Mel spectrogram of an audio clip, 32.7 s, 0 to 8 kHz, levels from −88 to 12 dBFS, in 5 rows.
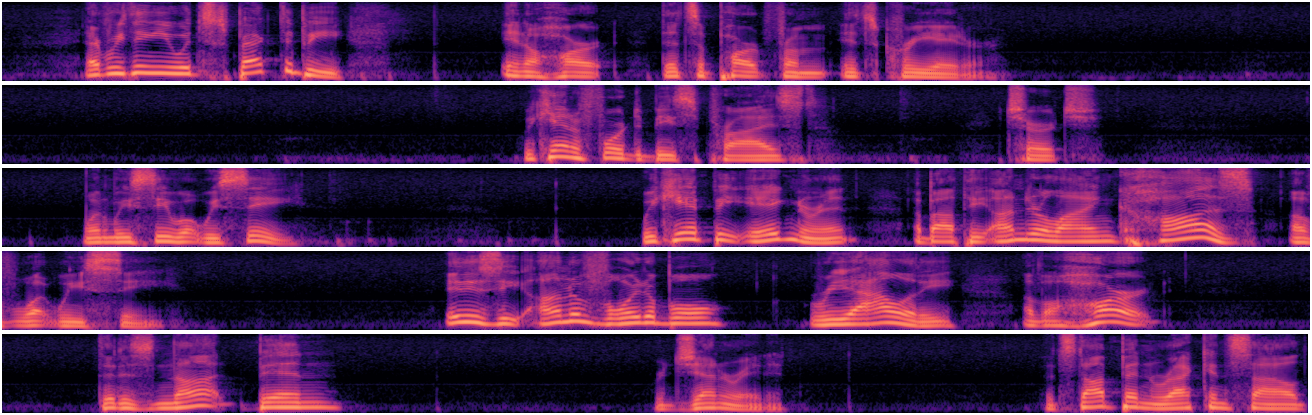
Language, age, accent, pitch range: English, 50-69, American, 100-145 Hz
